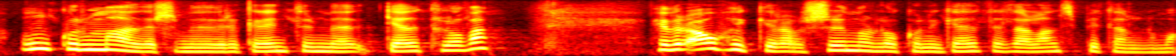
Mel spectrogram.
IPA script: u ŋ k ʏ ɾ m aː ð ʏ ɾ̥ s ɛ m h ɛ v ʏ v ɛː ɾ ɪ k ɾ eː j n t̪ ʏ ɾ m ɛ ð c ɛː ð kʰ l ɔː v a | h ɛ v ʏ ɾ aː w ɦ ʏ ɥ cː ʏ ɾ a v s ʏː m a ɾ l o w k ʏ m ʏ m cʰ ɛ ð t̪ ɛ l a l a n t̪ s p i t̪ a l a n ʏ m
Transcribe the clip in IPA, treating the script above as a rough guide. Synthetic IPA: u ŋ k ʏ ɾ m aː ð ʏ ɾ̥ s ɛ m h ɛ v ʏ v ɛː ɾ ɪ k ɾ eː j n t̪ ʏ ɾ m ɛ ð c ɛ ð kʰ l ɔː v a | h ɛ v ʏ ɾ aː w ɦ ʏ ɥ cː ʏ ɾ a v s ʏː m a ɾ l o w k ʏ n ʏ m c ɛ ð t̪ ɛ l a l a n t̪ s p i t̪ a l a n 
